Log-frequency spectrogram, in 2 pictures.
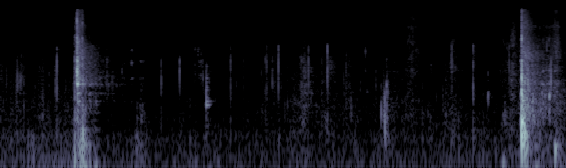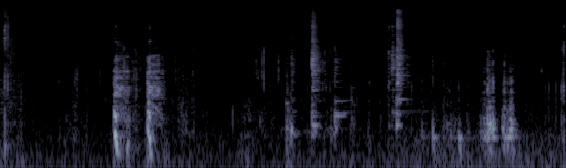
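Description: Footsteps on dry forest litter and twigs, with sharp cracks and knocks of dry branches being handled for a campfire; the loudest come about a second in and about midway.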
